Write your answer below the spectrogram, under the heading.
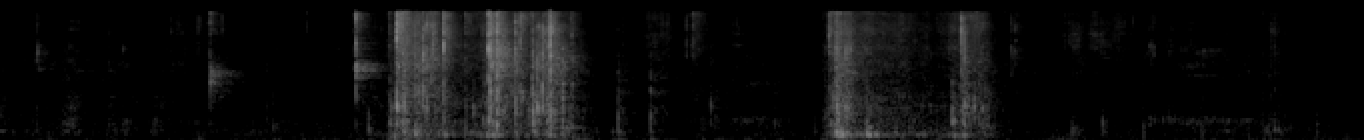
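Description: Doritos Roulette chip bag crinkling as it is handled, in two bursts about two and a half and five seconds in.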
